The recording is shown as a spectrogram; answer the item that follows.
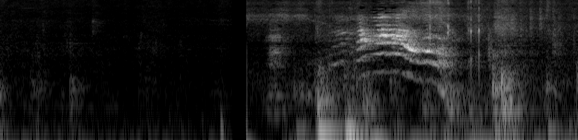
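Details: Bengal cats indoors: silver male kitten Shiro and brown female kitten Simmi playing mischievously with adult cats Tom and Mimi; after a quiet start, one loud harmonic meow swells, bends up and falls over about a second, with soft rustling.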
